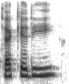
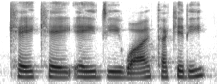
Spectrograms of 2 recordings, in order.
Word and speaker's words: Thekkady: It's called Thekkady. I'll spell it Thekkady, Thekkady.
